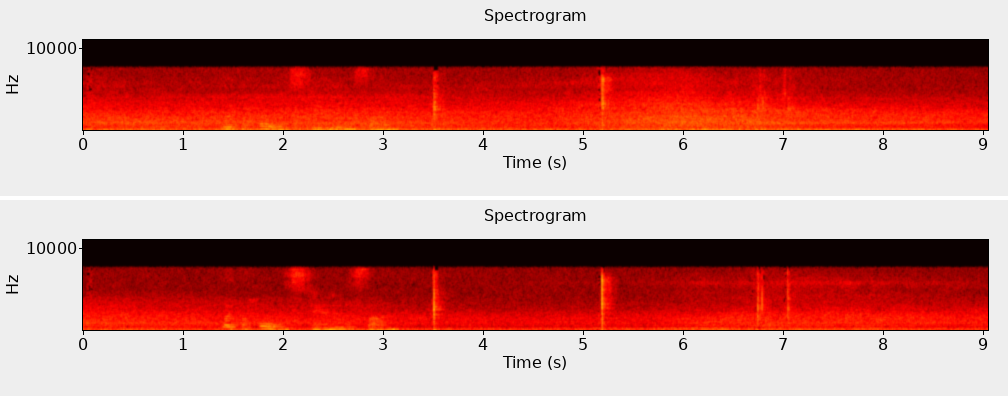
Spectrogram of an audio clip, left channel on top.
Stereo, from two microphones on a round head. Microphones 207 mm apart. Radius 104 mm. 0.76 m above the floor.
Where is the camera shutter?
35° right (ahead or behind), 1.1 m.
